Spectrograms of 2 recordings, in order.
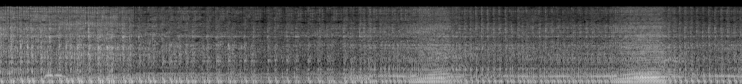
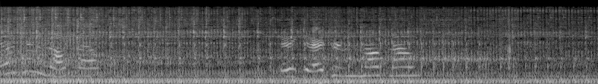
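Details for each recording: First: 1980 Honda Express II two-stroke scooter, after cleaning a clogged carburetor with no fuel filter: buzzes fast and won't settle to idle, swelling higher twice; runaway idle, air leak suspected, idle circuit rechecked. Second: 1980 Honda Express II two-stroke scooter: putters at an even, steady idle of roughly three pulses a second without stumbling; starts right up and runs fine.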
